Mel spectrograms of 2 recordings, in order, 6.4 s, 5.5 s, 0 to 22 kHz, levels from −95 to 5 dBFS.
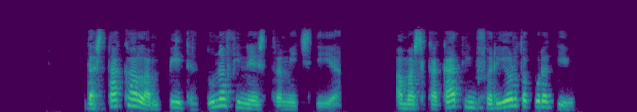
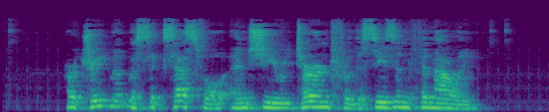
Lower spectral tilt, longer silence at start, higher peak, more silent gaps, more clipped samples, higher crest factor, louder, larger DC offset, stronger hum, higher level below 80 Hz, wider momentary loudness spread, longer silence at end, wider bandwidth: second, -3.5 dB/octave vs -5 dB/octave; first, 0.9 s vs 0.7 s; about the same, -12 dBFS vs -10 dBFS; first, 3.49-3.95 s vs none; neither; about the same, 18 dB vs 16 dB; second, -29 LUFS vs -24 LUFS; neither; neither; second, -74 dBFS vs -64 dBFS; first, 14 LU vs 7 LU; about the same, 0.65 s vs 0.7 s; second, 7.8 kHz vs 11 kHz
